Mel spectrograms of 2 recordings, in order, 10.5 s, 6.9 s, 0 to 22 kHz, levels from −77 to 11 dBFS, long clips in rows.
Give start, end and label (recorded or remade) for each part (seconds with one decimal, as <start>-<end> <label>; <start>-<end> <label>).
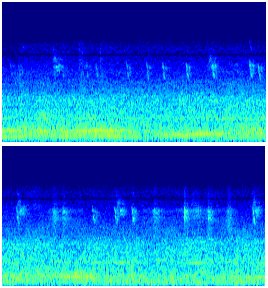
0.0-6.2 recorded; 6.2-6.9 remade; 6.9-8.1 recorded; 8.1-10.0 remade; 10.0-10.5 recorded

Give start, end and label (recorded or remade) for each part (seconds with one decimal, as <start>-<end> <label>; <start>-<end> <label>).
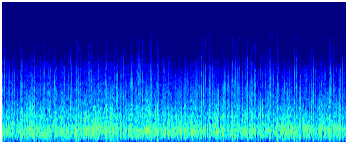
0.0-6.9 remade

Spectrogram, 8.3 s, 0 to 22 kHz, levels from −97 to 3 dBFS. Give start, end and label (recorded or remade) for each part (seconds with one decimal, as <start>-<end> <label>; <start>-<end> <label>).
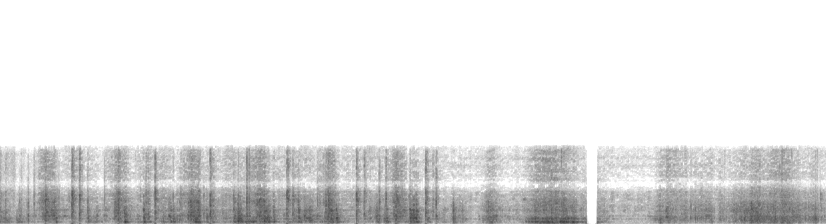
0.0-2.5 recorded; 2.5-7.1 remade; 7.1-8.3 recorded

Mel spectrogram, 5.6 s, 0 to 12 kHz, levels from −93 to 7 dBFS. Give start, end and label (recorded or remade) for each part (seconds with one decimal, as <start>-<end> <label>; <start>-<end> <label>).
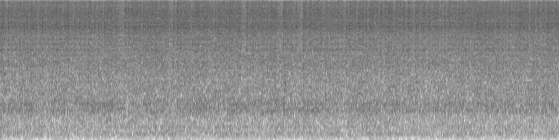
0.0-5.6 recorded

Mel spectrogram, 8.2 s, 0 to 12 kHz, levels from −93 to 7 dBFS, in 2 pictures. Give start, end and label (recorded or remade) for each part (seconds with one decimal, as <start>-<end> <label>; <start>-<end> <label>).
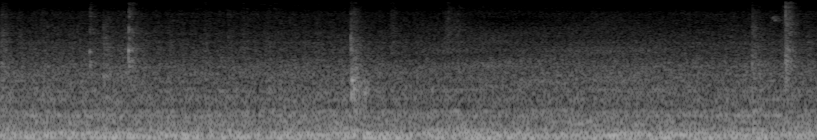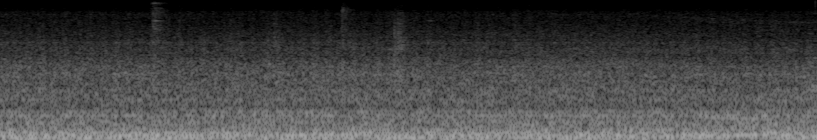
0.0-2.1 recorded; 2.1-3.3 remade; 3.3-8.2 recorded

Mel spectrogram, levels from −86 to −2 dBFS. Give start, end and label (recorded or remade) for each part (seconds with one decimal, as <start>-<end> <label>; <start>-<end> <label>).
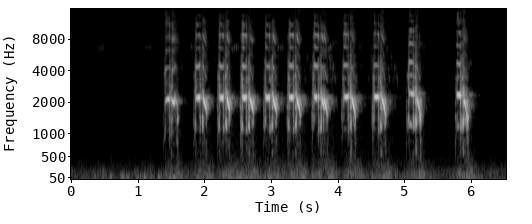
0.0-0.7 recorded; 0.7-1.8 remade; 1.8-6.5 recorded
